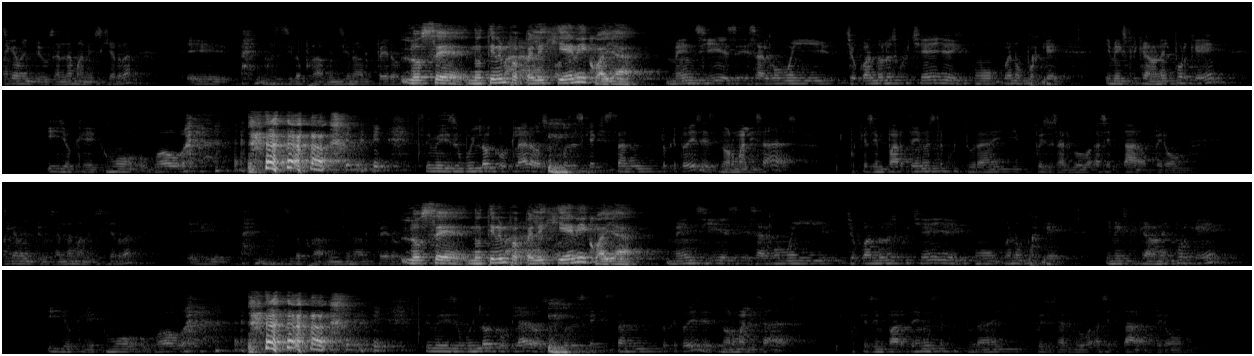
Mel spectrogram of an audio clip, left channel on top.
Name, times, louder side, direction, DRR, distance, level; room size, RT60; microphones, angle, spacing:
voice 1, 0.0-4.2 5.0-6.2 6.6-12.5 12.9-15.0 15.4-15.5 15.8-24.7, left 3 dB, 50° left, 7 dB, 1.0 m, -48 dB
voice 2, 4.0-6.3 15.0-15.9 18.0-18.1, left 1 dB, 5° left, 4 dB, 0.3 m, -28 dB
9.2 x 4.8 x 7.8 m, 1.1 s
head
